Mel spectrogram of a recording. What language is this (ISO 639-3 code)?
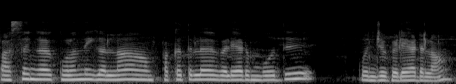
tam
